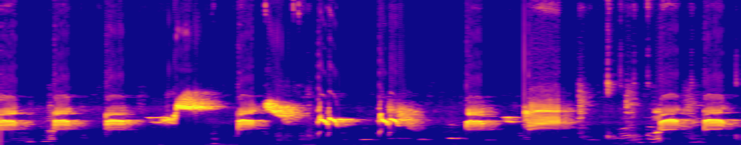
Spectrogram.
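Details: Asian pied starling (jalak suren) in full song: a varied, loud run of harsh chattering, squeaky whistles, rattles and nasal mimic-like phrases, delivered in bursts with brief gaps.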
